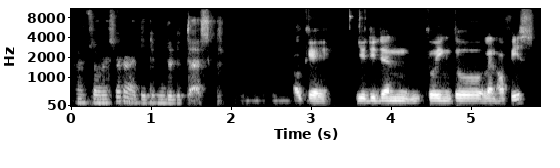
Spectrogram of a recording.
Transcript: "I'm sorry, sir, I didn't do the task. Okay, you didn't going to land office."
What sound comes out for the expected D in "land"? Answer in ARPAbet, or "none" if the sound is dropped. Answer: none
